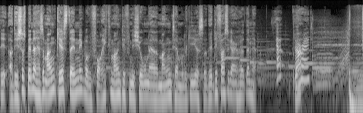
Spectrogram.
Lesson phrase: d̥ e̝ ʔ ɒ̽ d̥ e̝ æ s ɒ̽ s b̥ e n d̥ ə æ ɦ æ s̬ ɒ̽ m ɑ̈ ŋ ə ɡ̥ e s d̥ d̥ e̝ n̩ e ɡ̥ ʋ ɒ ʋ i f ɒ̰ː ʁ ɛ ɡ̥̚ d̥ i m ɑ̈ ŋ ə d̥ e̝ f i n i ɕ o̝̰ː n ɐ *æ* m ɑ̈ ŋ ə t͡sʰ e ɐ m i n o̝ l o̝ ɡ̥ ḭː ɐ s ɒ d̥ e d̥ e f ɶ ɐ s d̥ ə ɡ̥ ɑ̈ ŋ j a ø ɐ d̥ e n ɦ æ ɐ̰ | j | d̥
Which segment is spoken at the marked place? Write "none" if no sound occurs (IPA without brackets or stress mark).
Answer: æ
